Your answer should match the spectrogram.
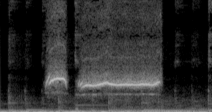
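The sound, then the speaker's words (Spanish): A person whistles a soft, high tune imitating a whistle: one short note, a brief pause, then a longer, steady held note that ends abruptly. No talking. “en ese momento escuchó muy suavecito el siguiente silbido. Era algo así como...”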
